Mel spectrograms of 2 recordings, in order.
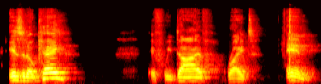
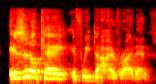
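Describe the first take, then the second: First: Paused ask. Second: Said in the usual way. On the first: Shown as a demonstration. Coach shows a sales opener, split with a pause and trailing softer. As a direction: pause after okay, then soften if we dive right in. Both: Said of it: "That's what you say".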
